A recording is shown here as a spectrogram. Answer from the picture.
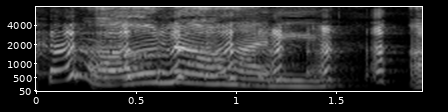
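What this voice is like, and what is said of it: Impression of Pray Tell. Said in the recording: “Can't you just see Pray Tell being like ... Terrible impersonations from me.”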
